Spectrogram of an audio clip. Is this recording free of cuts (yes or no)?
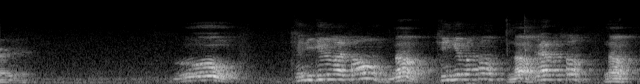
no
